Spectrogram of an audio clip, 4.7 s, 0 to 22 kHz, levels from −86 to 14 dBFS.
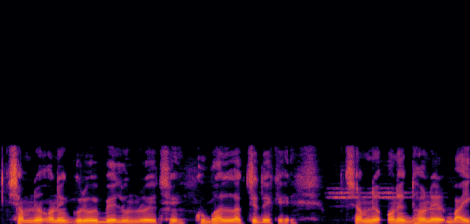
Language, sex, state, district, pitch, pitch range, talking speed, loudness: Bengali, male, West Bengal, Jalpaiguri, 125 Hz, 115-135 Hz, 180 wpm, -15 LUFS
